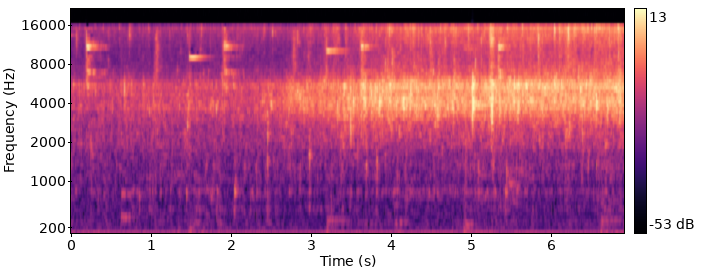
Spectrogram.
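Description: Puris (rava and maida dough discs) deep-frying in hot oil: a steady sizzling hiss with small crackles, getting a little fuller from about the middle as more discs go into the oil.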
